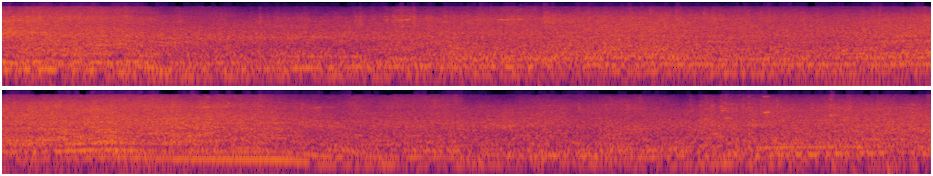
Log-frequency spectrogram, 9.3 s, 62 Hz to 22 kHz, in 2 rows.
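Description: Open-wheel race cars of the Hoosier Open Wheel Series circle the I-55 track under green flag, a continuous loud engine drone with shifting pitch as cars pass, steady throughout.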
